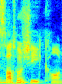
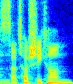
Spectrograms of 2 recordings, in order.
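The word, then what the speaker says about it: Satoshi Kon: How do you pronounce his name? Sutter Chacon. Sutter Chacon.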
